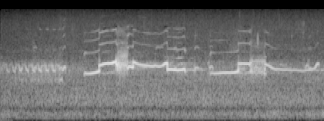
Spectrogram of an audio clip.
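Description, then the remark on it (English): A young black-bellied plover, hatched in the Arctic National Wildlife Refuge and about to make its first migratory flight, calls with clear, high whistles: a quick run of short pulsing notes, then long, plaintive slurred whistles that rise and dip in pitch, with no voices present. “This young black-bellied plover is about to make its first migratory flight.”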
